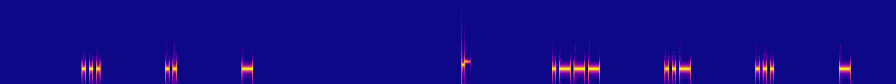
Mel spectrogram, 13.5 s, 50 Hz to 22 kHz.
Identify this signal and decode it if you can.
Morse code, heard as a keyed tone, about 22 wpm, spaced as for 8 wpm, 700 Hz. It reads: SIT JUST
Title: 6x Character Spacing - Top 500 Words - 22wpm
